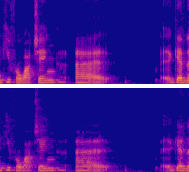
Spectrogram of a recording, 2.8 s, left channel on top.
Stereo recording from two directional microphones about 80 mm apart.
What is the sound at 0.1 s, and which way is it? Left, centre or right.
A woman's voice, centre.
